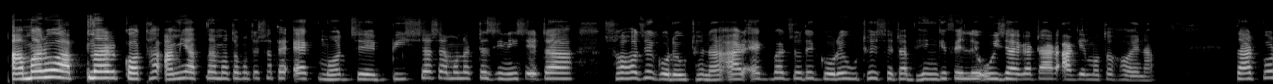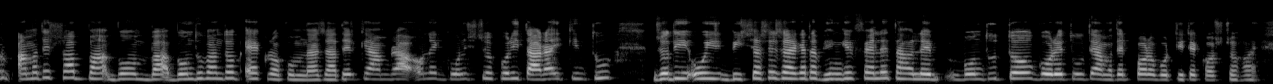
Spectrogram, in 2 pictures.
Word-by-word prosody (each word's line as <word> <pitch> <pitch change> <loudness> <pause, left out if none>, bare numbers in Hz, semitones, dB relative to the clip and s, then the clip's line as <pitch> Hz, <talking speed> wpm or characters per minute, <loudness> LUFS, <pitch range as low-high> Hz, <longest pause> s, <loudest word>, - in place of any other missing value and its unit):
আমারও 305 +6 +10 0.2
আপনার 300 0 +8 0.2
কথা, 265 +2 +5 0.2
আমি 265 +4 -1
আপনার 285 +1 -4
মতামতের 275 0 -7
সাথে 290 -1 -5 0.2
একমত 235 -4 -6
যে, 245 - +1 0.3
বিশ্বাস 250 +5 -5
এমন 280 0 -6
একটা 285 +2 -7
জিনিস 260 0 -5
এটা 270 +2 +2 0.6
সহজে 275 +3 -2
গড়ে 235 -2 +1
ওঠে 230 +1 -11
না। 215 - 0 0.2
আর 245 - +5 0.2
একবার 265 +3 -8
যদি 280 +1 -7
গড়ে 250 +1 0
ওঠে 260 +3 -10
সেটা 255 -1 -5
ভেঙে 245 +2 -5
ফেললে 270 -1 -2
ওই 260 - -1
জায়গাটা 250 - +1
আর - - -1
আগের 230 0 -4
মত 220 +1 -12
হয় 200 -3 -7
না। - - -9 0.9
তারপর 265 +4 +1 0.2
আমাদের 275 +5 -6
সব 305 0 -1
বা 260 - +1 0.2
ব - - -5 0.3
বা 235 - +2 0.2
বন্ধু-বান্ধব 275 +3 -3 0.2
একরকম 230 -3 -7
না। 210 - 0
যাদেরকে 235 +3 -3
আমরা 235 +1 -5 0.2
অনেক 270 +1 -10
ঘনিষ্ঠ 240 0 -9 0.2
করি, 270 +1 -3
তারাই 240 +2 +4
কিন্তু 265 +1 -10 0.6
যদি 255 +2 +3 0.2
ওই 270 - +1 0.3
বিশ্বাসের 270 +4 -3
জায়গাটা 270 +1 +3
ভেঙে 250 +3 -3
ফেলে 280 0 0
তাহলে 250 -2 0 0.4
বন্ধুত্ব 240 +1 -6 0.3
গড়ে 240 0 +5
তুলতে 245 0 -8
আমাদের 230 +1 -5
পরবর্তীতে 225 -1 -3
কষ্ট 205 0 -9
হয়। 215 -1 -11
255 Hz, 150 wpm, -24 LUFS, 240-275 Hz, 0.9 s, আমারও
